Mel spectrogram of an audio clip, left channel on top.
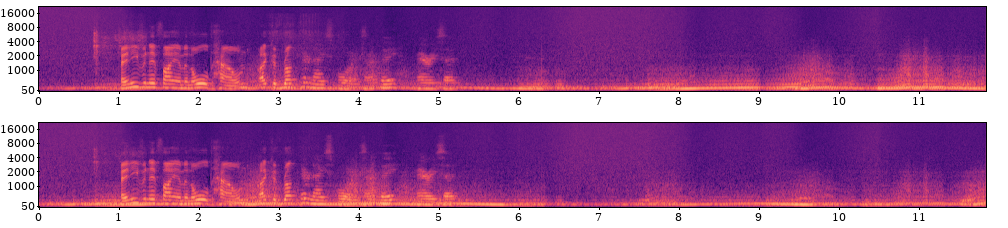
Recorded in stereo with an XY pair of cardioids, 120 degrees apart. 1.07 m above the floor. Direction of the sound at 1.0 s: Straight ahead.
